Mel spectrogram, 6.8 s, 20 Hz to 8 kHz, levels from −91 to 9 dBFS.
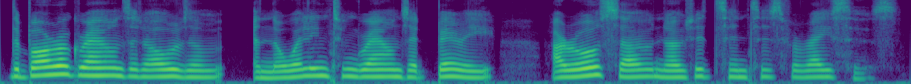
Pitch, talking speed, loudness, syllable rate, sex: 205 Hz, 150 wpm, -18 LUFS, 4.5 syllables/s, female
